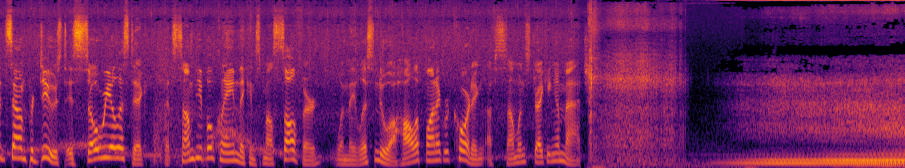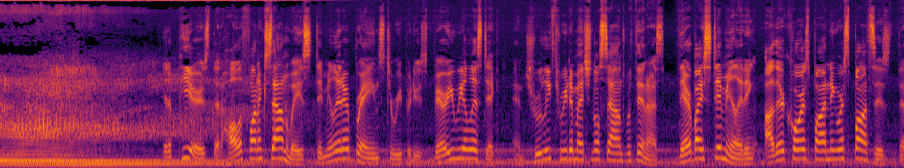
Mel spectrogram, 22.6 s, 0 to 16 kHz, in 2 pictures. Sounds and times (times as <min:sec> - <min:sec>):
Speech: 0:00.0 - 0:07.4, 0:13.4 - 0:22.6.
